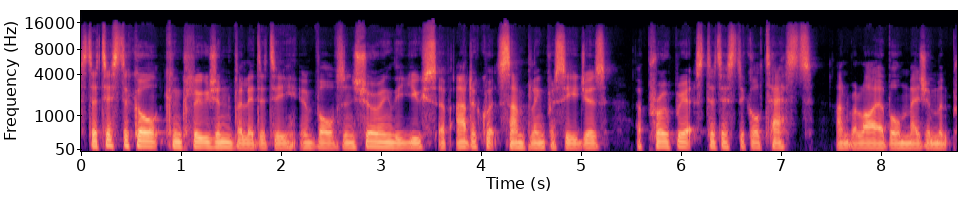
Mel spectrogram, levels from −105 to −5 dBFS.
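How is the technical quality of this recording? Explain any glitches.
The recording has one brief glitch, a burst of DAB burbling. It runs from about 6.16 to 6.19 s, right after "procedures appropriate". Under weak reception, a few bit errors slipped past the error correction into the MP2 audio data. The fault spans only a few frames, which fits an error rate of about 0.07 percent. Corrupted samples put short blips of noise in single sub-bands. You hear a short burst of noise blips laid over the speech.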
